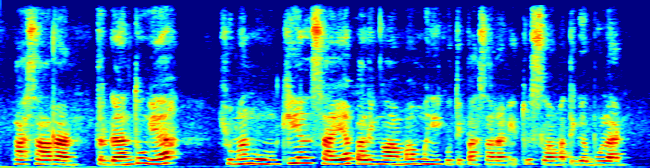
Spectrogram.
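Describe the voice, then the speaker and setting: With fairly even intonation, a woman speaks at a moderate pace in a high-pitched voice. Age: 20s. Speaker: Islamic boarding school student. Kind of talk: casual interview.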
